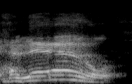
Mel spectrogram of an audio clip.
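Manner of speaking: silly put-on demon voice, stretched out, high, loud. Retelling a stand-up bit, a demon rising from the earth: weird demon vagina voice. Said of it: "this weird act out of a demon vagina".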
